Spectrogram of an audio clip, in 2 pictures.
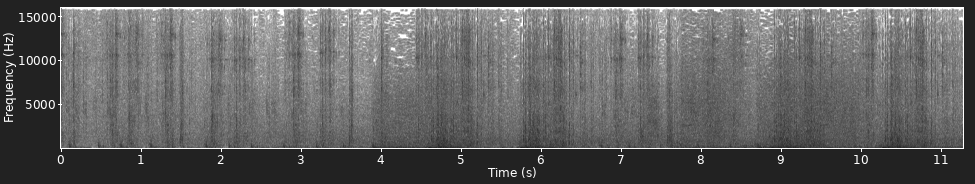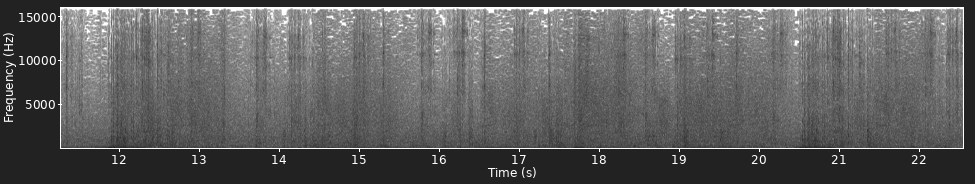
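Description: Armour clanks with each step of a walking knight.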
